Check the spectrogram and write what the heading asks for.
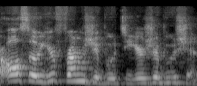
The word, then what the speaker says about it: Djiboutian: You are also, you're from Djibouti, you're Djiboutian, right? Is that how I pronounce it? Djiboutian?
